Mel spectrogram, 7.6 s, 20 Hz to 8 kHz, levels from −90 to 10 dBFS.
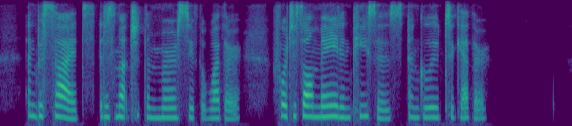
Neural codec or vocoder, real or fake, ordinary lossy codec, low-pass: autoencoder, 48 kHz, 128 numbers a frame, DAC-VAE, trained on Japanese speech; fake; Opus, 16 kbps; 7.2 kHz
